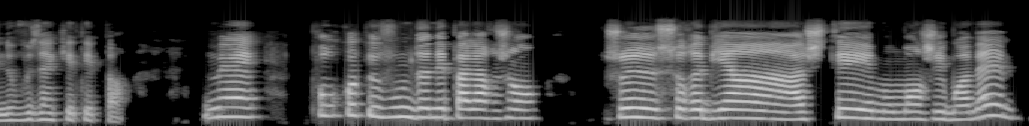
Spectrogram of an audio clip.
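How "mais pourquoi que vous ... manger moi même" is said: raised, pleading crone voice; whining old woman. A narrator's reading. Old woman demands the cash from Jacqueline, whining crone voice. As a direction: press her for the money like a grasping old beggar.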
